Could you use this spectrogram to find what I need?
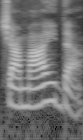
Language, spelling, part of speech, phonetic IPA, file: Polish, ciamajda, noun, [t͡ɕãˈmajda], Pl-ciamajda.ogg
